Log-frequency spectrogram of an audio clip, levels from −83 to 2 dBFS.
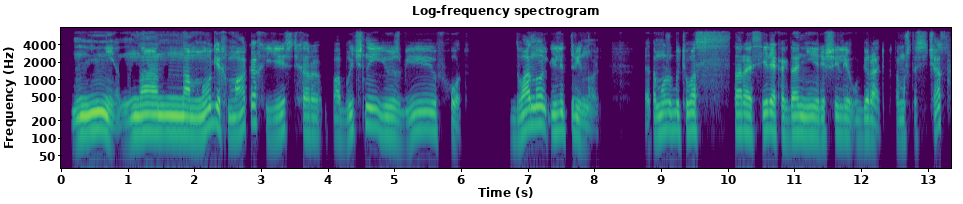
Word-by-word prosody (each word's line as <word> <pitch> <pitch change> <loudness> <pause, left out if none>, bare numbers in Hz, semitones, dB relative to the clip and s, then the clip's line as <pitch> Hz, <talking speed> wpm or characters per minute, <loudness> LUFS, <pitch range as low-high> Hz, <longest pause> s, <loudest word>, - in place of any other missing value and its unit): Не, 120 - +4 0.3
на 130 +1 +4
на 125 -1 +4
многих 125 +11 +2
"Маках" 155 +9 -1
есть 115 +7 0
хара 115 -1 -4 0.2
обычный 130 - +1
USB-вход 120 +6 -5 0.6
2.0 155 +11 +1
или 130 +2 +1
3.0. 110 -8 -4 0.7
Это 110 - -8
может 135 +3 -3
быть 135 -1 -5
у 130 - -2
вас 135 -1 0
старая 130 -2 -1
серия, 140 +3 +3
когда 120 +1 0
они 115 -2 0
решили 115 +1 +2
убирать, 105 +1 -4
потому - - -10
что - - -7
сейчас - - -2
125 Hz, 115 wpm, -25 LUFS, 110-135 Hz, 0.7 s, Не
